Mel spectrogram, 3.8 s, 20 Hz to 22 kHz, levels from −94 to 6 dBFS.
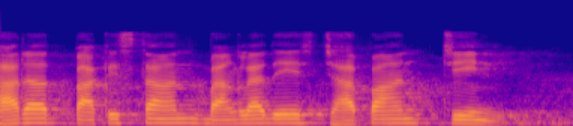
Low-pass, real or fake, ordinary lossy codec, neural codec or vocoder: none; fake; none; codec, 16 kHz, 4 kbps, X-Codec, HuBERT features, trained on LibriSpeech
